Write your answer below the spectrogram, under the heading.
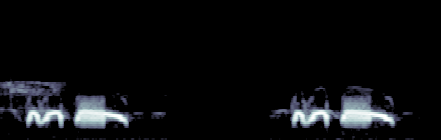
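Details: Spotted dove, country-voice decoy call to provoke other doves to coo: two matching phrases about three seconds apart, each a quick wavering double note followed by a long, drawn-out, falling coo, with silence between.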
